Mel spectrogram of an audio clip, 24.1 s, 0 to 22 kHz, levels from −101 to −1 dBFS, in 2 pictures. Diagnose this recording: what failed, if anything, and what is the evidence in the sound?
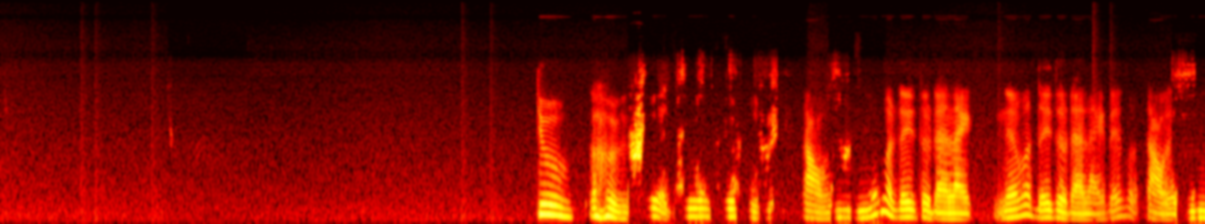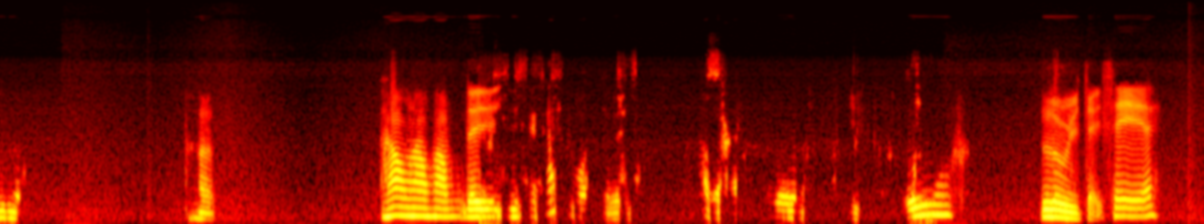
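A second voice bleeds in at 6.27–8.48 s, nearly as loud as the speech, then faintly at 11.74–11.95, 16.98–19.25 and 20.41–21.27 s. This is the other side's voice leaking through, likely residual echo missed by the call-processing echo canceller.

The speech drops sharply, by up to roughly 35 dB, at 6.42–8.84, 11.73–12.38 and 16.93–21.43 s, overlapping that voice. This is speech suppressed in double talk: the canceller likely ducks the whole signal.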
